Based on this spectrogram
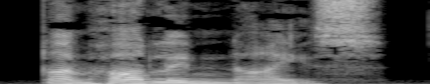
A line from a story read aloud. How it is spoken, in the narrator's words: he scoffed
